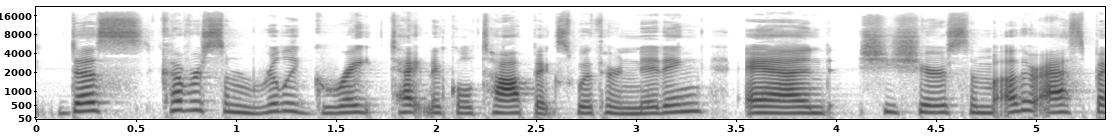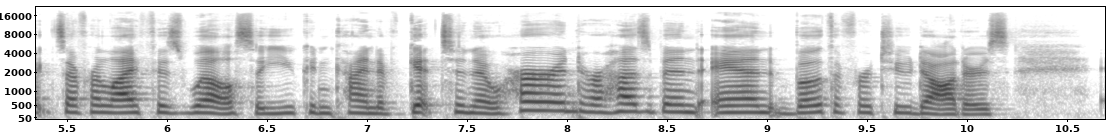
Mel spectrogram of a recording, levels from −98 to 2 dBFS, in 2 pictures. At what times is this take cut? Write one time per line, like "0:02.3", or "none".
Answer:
0:03.5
